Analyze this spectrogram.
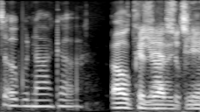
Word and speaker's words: Nobunaga: No, but I don't think it would be Obunaha. Oh, okay. Took a liking I think it's Obunaga.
